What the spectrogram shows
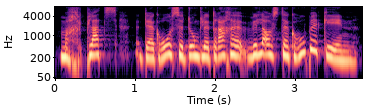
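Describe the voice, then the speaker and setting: A woman voicing an excitable young girl dragon. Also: fairly low pitch, normal speed, close to an everyday voice. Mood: excited. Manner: excited, alarmed.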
